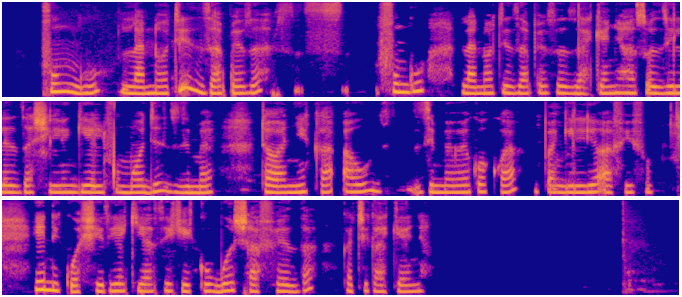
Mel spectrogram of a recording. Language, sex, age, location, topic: Swahili, female, 18-24, Kisumu, finance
